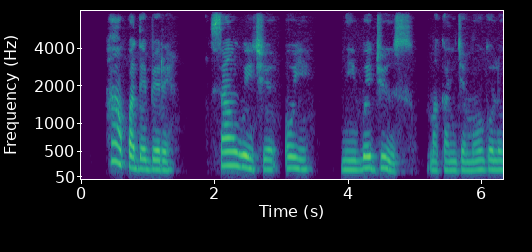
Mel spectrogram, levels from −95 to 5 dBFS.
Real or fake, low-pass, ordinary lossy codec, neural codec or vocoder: real; none; none; none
